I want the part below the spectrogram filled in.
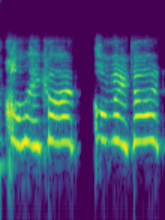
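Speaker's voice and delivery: high-pitched, squealing oh my God; excited squeal. Retold or imitated. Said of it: "And she was like".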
